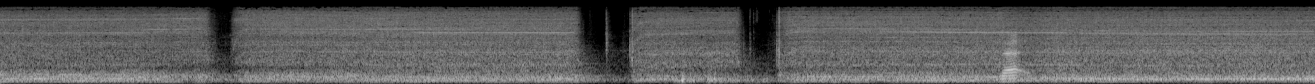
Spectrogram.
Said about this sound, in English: is now drilling the lock. I kind of, I haven't heard a pop yet.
